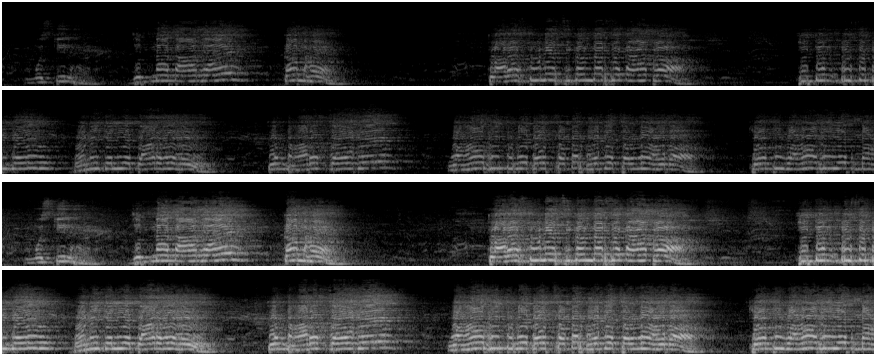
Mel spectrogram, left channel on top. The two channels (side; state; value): left; quieter; 13.1 dB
